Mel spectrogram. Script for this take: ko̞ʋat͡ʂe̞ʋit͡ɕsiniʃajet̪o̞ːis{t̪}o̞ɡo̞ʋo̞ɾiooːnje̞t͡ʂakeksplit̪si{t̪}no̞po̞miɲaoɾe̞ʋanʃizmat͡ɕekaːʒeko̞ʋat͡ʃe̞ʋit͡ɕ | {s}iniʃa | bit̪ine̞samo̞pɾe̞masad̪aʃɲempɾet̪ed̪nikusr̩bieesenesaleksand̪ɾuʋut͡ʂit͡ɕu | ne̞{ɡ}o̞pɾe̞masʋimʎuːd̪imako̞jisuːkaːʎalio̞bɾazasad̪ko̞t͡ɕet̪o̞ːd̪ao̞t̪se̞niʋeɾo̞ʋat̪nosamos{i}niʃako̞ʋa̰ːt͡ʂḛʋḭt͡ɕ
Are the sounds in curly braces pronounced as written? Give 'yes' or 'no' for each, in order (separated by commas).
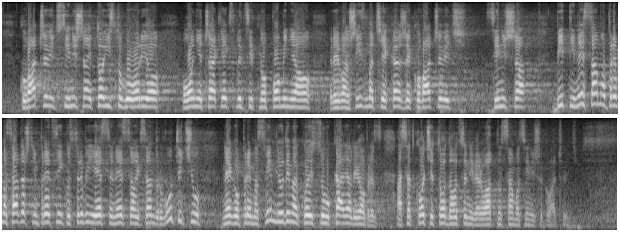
yes, yes, yes, yes, yes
